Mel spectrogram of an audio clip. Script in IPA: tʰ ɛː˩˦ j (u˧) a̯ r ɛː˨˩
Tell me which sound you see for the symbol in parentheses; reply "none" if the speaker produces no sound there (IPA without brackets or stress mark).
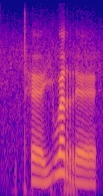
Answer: u˥˩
